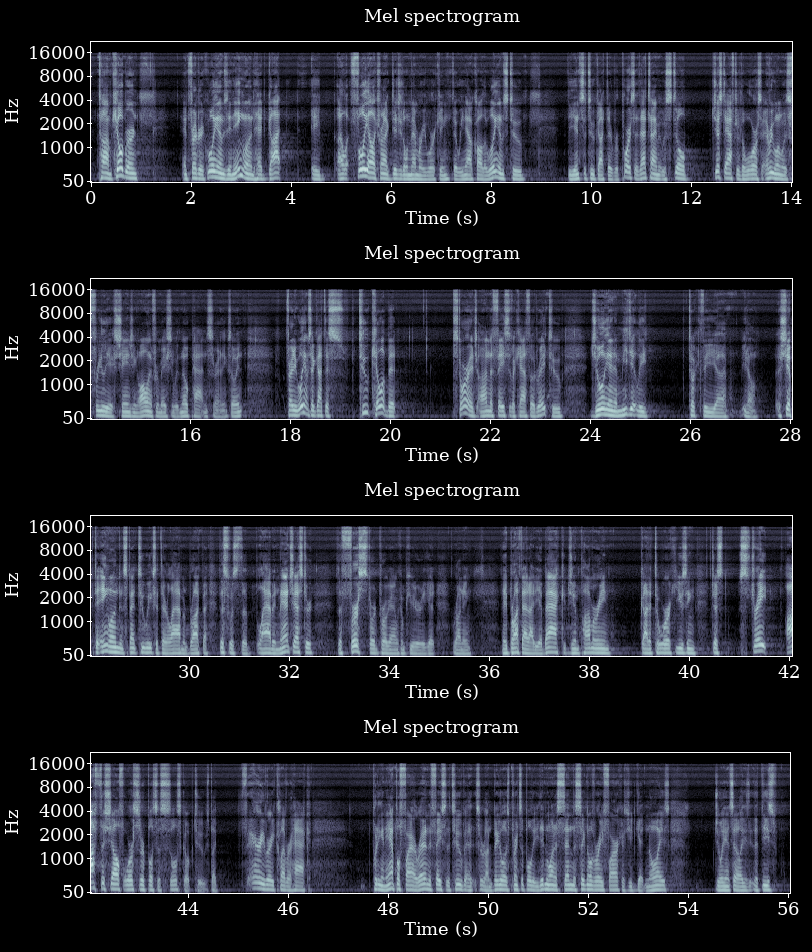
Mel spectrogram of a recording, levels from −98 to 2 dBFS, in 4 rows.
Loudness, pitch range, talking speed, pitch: -23 LUFS, 110-130 Hz, 175 wpm, 120 Hz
